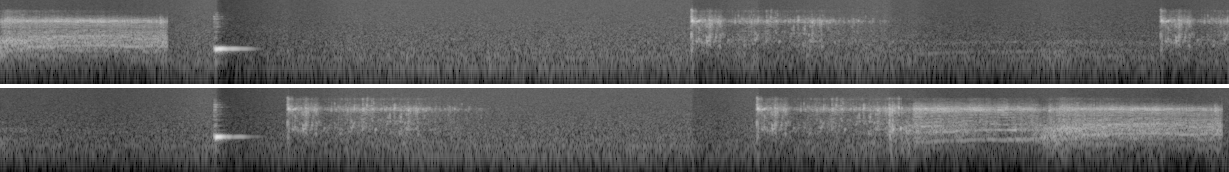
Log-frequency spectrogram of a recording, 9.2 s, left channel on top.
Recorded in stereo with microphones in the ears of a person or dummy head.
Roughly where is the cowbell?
Right.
